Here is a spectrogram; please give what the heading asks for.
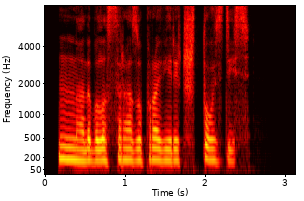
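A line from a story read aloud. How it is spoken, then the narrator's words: Angry grumbling. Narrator (Russian): проворчал явно злясь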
